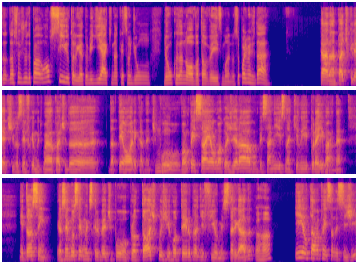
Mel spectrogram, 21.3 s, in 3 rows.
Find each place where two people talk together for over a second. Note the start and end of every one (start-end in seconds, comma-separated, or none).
none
